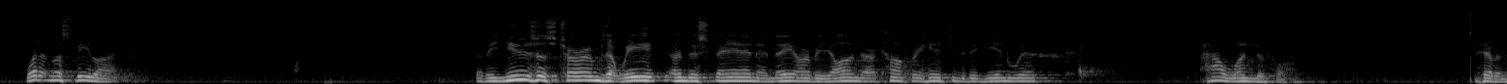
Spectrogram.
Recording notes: Downtown Church Of Christ Audio Sermon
